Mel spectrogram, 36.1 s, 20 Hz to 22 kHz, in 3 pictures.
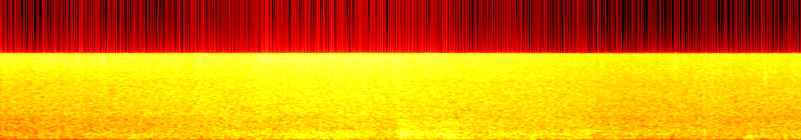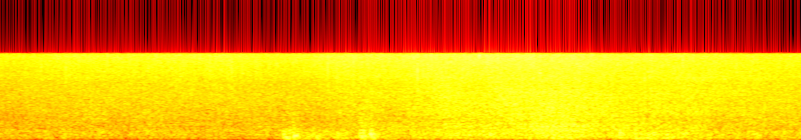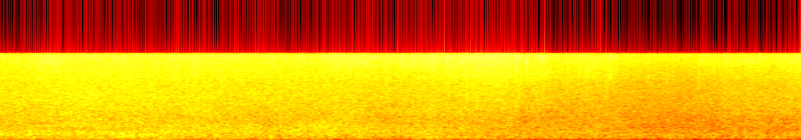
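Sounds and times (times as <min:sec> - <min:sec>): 
rain outdoors: 0:00.0 - 0:36.0.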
